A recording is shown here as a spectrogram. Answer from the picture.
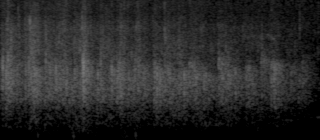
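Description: Very faint applause from a congregation, many hands clapping, dying away about three and a half seconds in.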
